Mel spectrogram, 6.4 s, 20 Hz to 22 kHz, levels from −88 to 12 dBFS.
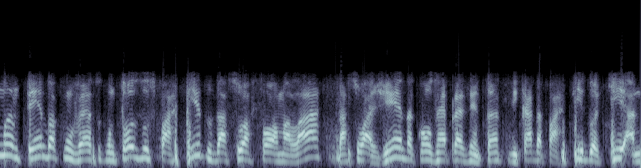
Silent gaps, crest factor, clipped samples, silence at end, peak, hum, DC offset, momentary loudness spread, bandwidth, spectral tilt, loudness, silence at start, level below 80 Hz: none; 12 dB; under 0.1%; 0 s; 0 dBFS; none; under 0.1%; 4 LU; 4.5 kHz; -11 dB/octave; -13 LUFS; 0 s; -50 dBFS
